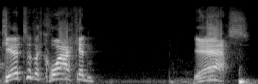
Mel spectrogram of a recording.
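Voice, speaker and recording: On a video game livestream, a man with a high voice speaks at a slow pace yet animatedly to his viewers, often repeating phrases for emphasis.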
